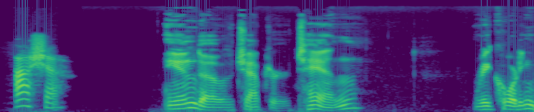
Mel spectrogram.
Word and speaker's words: Asher: Please pronounce Asha.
